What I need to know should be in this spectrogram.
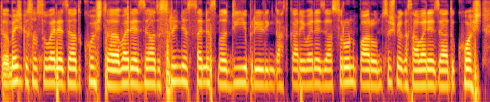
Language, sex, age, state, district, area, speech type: Kashmiri, female, 45-60, Jammu and Kashmir, Budgam, rural, spontaneous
